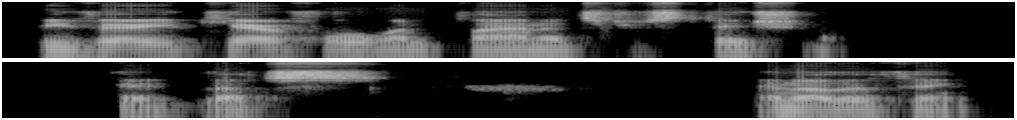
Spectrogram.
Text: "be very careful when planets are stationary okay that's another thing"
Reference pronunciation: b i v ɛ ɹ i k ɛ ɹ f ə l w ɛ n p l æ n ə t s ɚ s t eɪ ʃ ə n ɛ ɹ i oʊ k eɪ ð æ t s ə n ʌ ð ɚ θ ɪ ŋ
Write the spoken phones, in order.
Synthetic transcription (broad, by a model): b i v ɛ ɹ i k ɛ ɹ f l w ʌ n p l æ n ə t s ɚ s t eɪ ʃ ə n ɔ i k eɪ ð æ t s ə n ʌ ð ɚ θ ɪ ŋ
